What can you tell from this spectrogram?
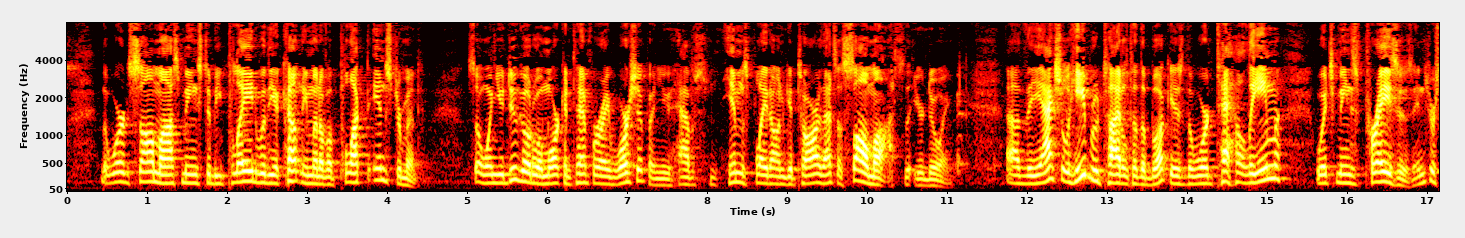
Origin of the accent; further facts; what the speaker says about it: Pennsylvania, United States; I grew up in Pennsylvania.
